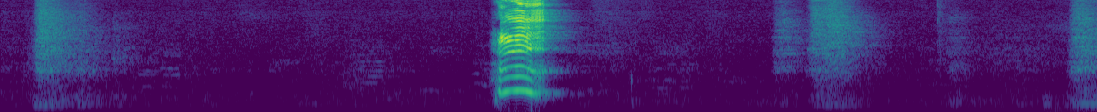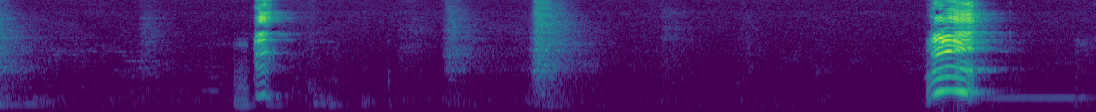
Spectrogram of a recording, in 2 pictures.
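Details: Person in the ER with repeated sharp hiccups, some loud and voiced, about seven in eleven seconds, reporting possible throat discomfort when trying to hiccup quietly after eating lunch; ongoing hiccups.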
